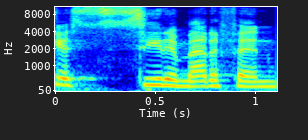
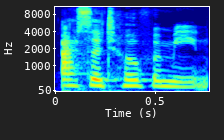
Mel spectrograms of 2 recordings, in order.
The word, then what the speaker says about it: acetaminophen: everywhere so am i i had to take acetaminophen which fun fact i used to pronounce as acetophamine when i was in college because i have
